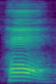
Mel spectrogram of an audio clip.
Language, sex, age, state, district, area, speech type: Odia, male, 60+, Odisha, Balasore, rural, read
